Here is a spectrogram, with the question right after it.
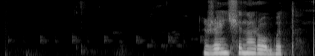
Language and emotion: Russian, neutral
